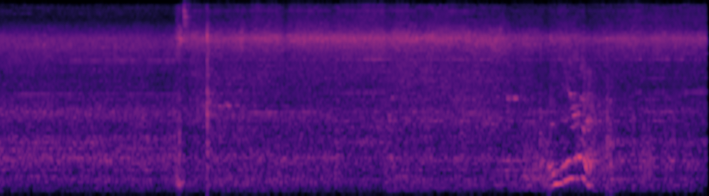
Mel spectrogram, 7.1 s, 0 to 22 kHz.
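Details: Miele S8 vacuum cleaner rebuilt from two units, with new filters and bag: motor spins up to steady high even rush with no rattle, grinding or pulsing; running healthy.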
